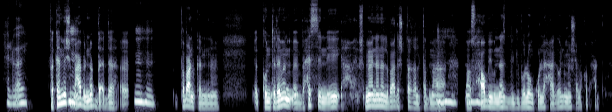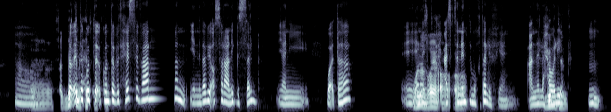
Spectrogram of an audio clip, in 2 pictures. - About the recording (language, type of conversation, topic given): Arabic, podcast, إزاي بتوازن بين طموحك وحياتك الشخصية؟
- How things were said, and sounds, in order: unintelligible speech; tapping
